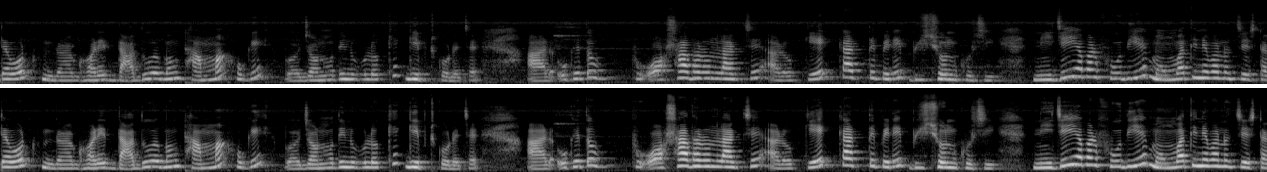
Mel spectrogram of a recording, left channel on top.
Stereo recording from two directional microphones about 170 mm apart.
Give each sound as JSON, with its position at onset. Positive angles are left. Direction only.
{"t": 0.0, "sound": "a woman's voice", "side_deg": -30}
{"t": 11.5, "sound": "a woman's voice", "side_deg": -20}
{"t": 11.8, "sound": "speech", "side_deg": -30}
